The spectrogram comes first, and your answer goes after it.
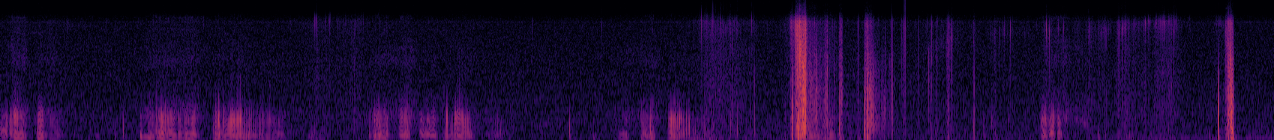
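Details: Miniature Pinscher sleeping with eyes open and tongue sticking out, snoring in soft, low rasping breaths repeated every second or two, with a few louder sharp clicks and rustles near the end.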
